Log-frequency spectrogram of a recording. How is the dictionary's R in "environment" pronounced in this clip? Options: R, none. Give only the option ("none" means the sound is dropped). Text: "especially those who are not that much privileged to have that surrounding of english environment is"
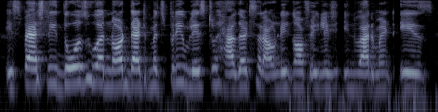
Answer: R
